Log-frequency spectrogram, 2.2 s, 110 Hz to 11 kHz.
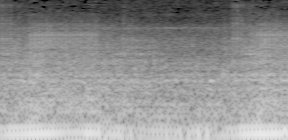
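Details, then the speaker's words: Idle hunting on a 2003 Hyundai Tiburon 2.0 Beta II with GT3076R turbo at 26 psi, meth injection, 9:1 CR, newly swapped MS3X Megasquirt; low idle gently swells and sags. Heat soak into the intake manifold after shutdown skews manifold air readings; Megasquirt over-corrects. "now the idol likes to hunt slightly as you can hear it and that's due to when you shut the engine off for a duration of time the manifold heats up a lot and you get heat soak into the metal"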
